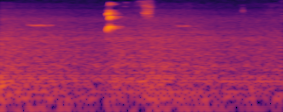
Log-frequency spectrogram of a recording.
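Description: Quiet outdoor background with a few faint, brief high bird chirps and one short high click a little under a second in.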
